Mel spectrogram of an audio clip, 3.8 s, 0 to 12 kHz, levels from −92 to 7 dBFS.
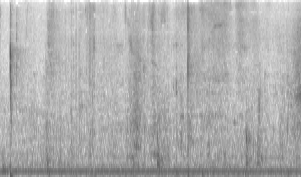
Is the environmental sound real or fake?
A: real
